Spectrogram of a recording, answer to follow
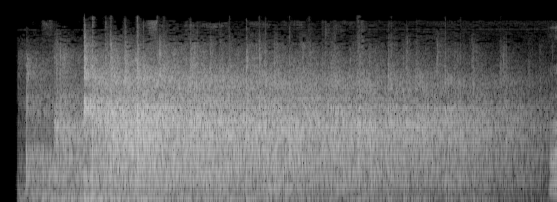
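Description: Audience applauding in a hall, swelling within the first second and then slowly dying away.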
